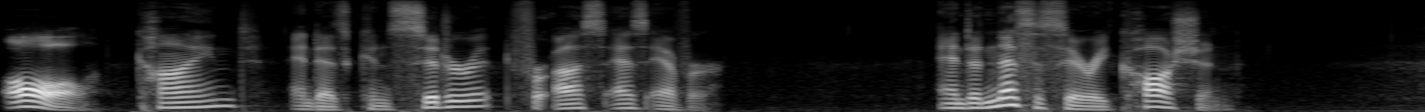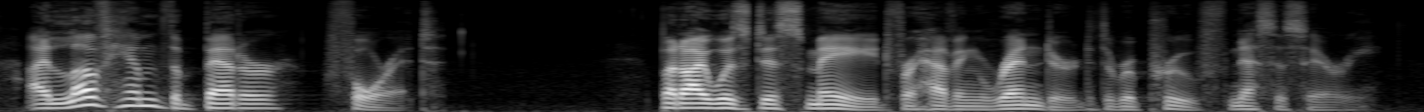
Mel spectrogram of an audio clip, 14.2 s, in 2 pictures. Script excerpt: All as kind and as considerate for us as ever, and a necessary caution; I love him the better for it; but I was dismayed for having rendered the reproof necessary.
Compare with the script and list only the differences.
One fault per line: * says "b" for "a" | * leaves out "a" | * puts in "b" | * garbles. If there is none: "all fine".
* leaves out "as"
